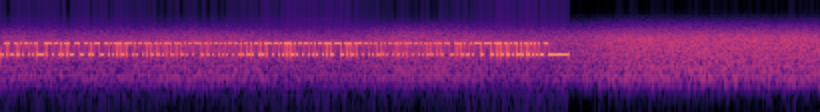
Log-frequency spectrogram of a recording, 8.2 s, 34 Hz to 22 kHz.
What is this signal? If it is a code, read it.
RTTY (75 baud, 850 Hz shift), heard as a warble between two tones, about 1360 Hz centre, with radio static. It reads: … VENGONO REALIZZATI ANCHE DA ALTRE CASE PRODUTTRICI.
